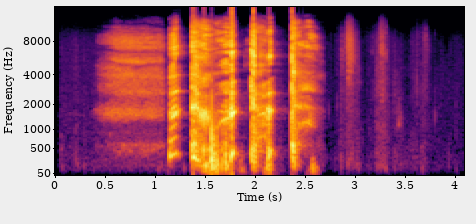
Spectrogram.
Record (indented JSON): {
  "cough_length": "4.1 s",
  "cough_amplitude": 32768,
  "cough_signal_mean_std_ratio": 0.33,
  "survey_phase": "beta (2021-08-13 to 2022-03-07)",
  "age": "18-44",
  "gender": "Female",
  "wearing_mask": "No",
  "symptom_cough_any": true,
  "symptom_runny_or_blocked_nose": true,
  "symptom_sore_throat": true,
  "symptom_fatigue": true,
  "symptom_fever_high_temperature": true,
  "symptom_headache": true,
  "symptom_change_to_sense_of_smell_or_taste": true,
  "smoker_status": "Ex-smoker",
  "respiratory_condition_asthma": false,
  "respiratory_condition_other": false,
  "recruitment_source": "Test and Trace",
  "submission_delay": "2 days",
  "covid_test_result": "Positive",
  "covid_test_method": "RT-qPCR",
  "covid_ct_value": 23.3,
  "covid_ct_gene": "ORF1ab gene"
}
